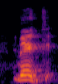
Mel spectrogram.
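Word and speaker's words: Muick: Mick is spelled M-U-I-K, and that's got to do named after a loch on the Balmoral estate.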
